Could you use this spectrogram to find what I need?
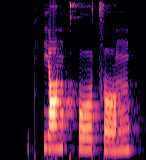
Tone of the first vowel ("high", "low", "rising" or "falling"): high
